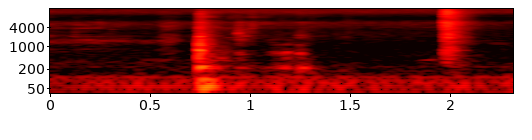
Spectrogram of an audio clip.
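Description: Faint handling noise of a handheld camera and a paper model: a soft low thump about three-quarters of a second in and a short sharp click near the end, over a faint low steady hum.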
